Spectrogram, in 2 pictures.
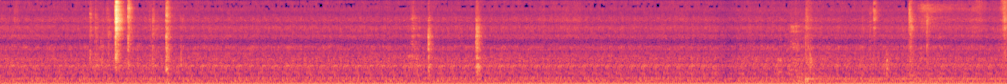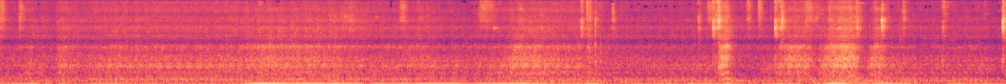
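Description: Mercedes truck's diesel engine idling, heard from inside the cab, with a few sharp clicks in the first seconds. About two-thirds of the way through, the engine grows louder and rises and falls as the truck pulls away under load.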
